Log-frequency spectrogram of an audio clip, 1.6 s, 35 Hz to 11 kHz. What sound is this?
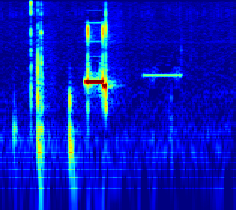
Nokia Bleeps
Pressing buttons on Nokia 6300 mobile phone during recording of sound file. Recorded with a 5th-gen iPod touch. Edited with Audacity.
